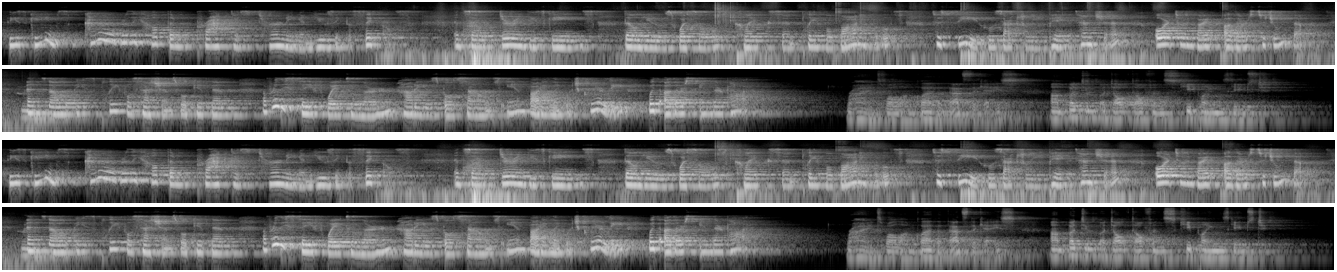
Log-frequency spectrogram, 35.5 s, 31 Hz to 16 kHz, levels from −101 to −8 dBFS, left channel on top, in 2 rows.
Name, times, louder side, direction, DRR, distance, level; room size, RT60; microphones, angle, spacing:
voice 1, 0.0-17.3 17.7-27.7, equal, 10° right, 3 dB, 1.2 m, -33 dB
sound 1, 4.5-4.6 4.9-18.3, equal, 45° left, 4.2 m, -45 dB
voice 2, 6.1-6.4 18.0-18.4 29.0-31.3 31.8-34.6, right 1 dB, 35° right, 5 dB, 2.3 m, -43 dB
23.0 x 20.5 x 7.2 m, 2.2 s
head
